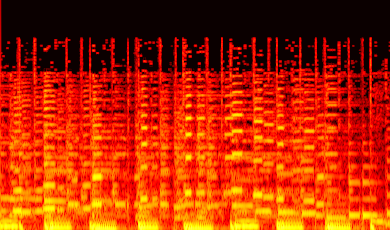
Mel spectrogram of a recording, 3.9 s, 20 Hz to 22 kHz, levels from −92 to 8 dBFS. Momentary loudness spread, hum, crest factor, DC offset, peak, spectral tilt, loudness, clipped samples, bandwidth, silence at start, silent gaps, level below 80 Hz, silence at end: 4 LU; none; 16 dB; under 0.1%; 0 dBFS; -5.5 dB/octave; -18 LUFS; under 0.1%; 11.5 kHz; 0 s; none; -20 dBFS; 0 s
